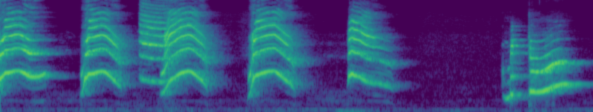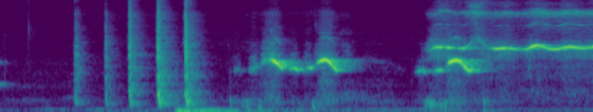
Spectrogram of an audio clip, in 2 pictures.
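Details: Five loud arched harmonic squawks from an Alexandrine parakeet, about a second apart, then quieter chattering notes and clicks, followed by wavering whistles and a sustained high whistled tone.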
